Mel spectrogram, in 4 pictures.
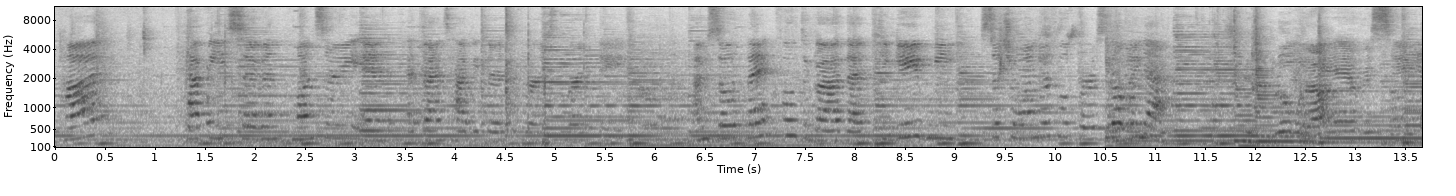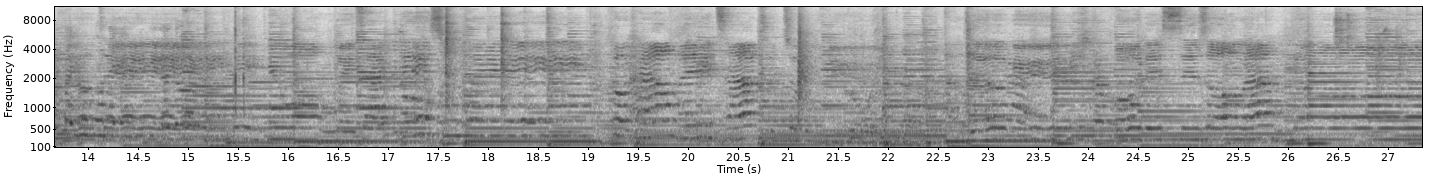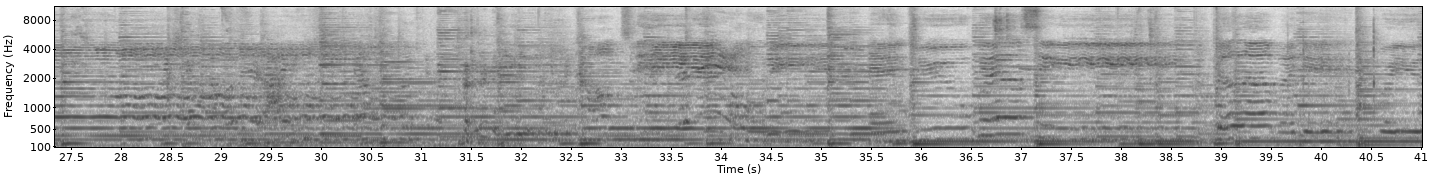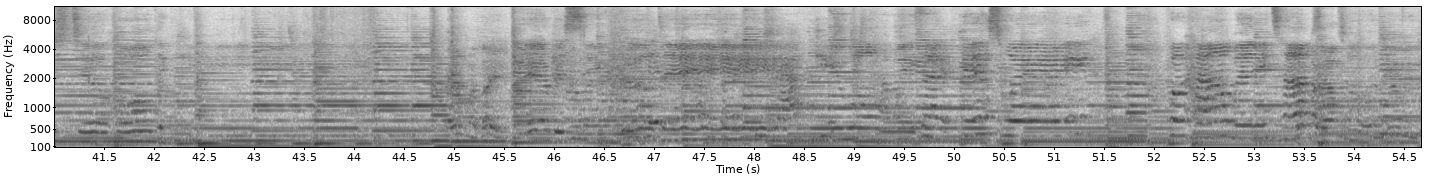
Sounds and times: Flamenco: 0:00.0 - 0:54.6
Speech: 0:01.4 - 0:05.7, 0:06.4 - 0:11.2, 0:11.8 - 0:18.7, 0:44.8 - 0:51.2, 0:52.2 - 0:54.6.

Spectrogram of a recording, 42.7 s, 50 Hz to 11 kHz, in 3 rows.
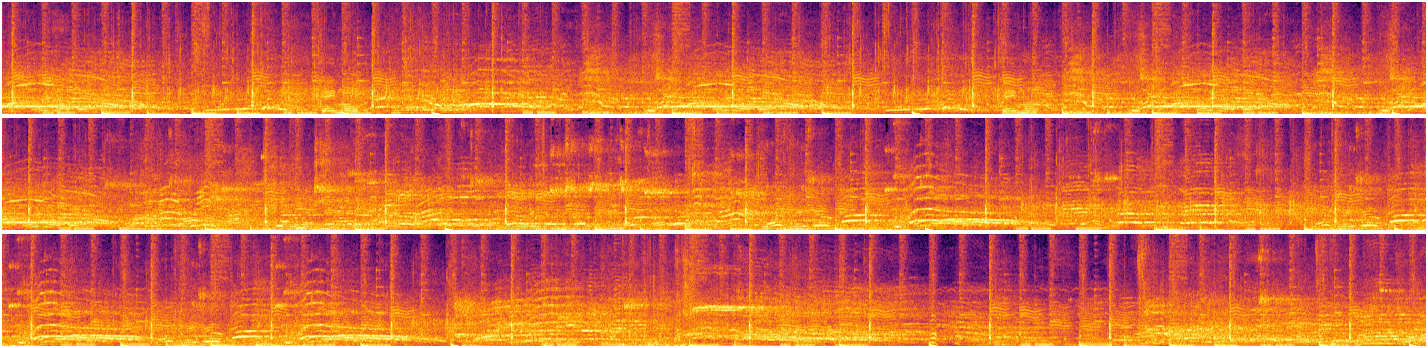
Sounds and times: Music: 0:00.0 - 0:42.7
Speech: 0:02.0 - 0:04.6, 0:08.8 - 0:23.5, 0:30.0 - 0:35.2.

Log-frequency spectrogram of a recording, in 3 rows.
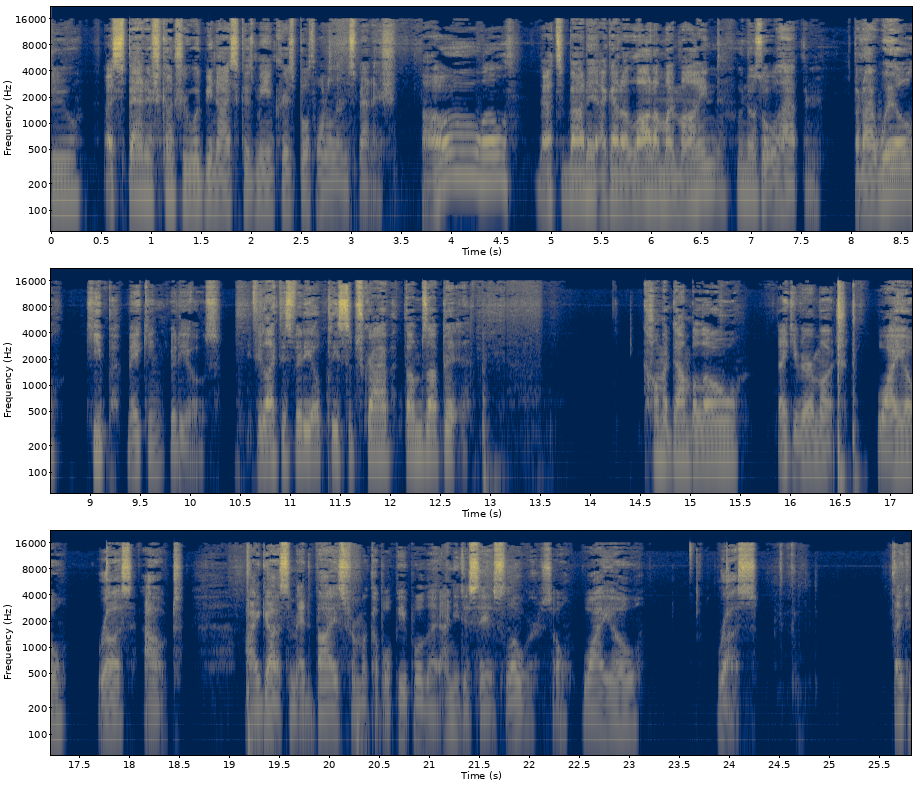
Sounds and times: Speech: 0:00.0 - 0:12.8, 0:14.5 - 0:18.6, 0:19.2 - 0:23.2, 0:23.8 - 0:24.3.

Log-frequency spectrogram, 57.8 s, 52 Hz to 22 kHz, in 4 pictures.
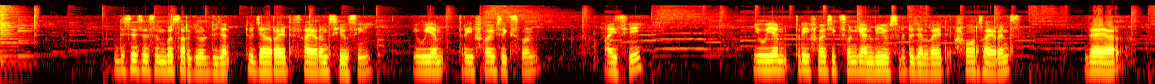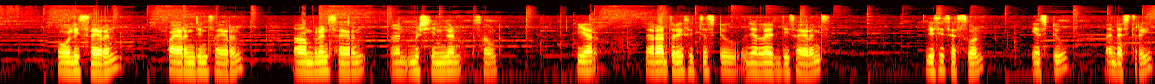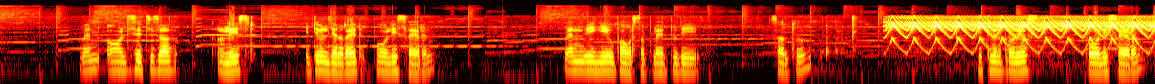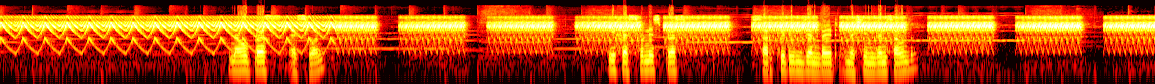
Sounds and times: Music: 0:00.0 - 0:57.7
Speech: 0:01.4 - 0:04.6, 0:05.2 - 0:06.8, 0:07.6 - 0:08.1, 0:09.4 - 0:12.8, 0:13.6 - 0:14.0, 0:15.2 - 0:15.9, 0:16.6 - 0:17.5, 0:18.1 - 0:20.7, 0:21.6 - 0:21.9, 0:22.5 - 0:24.8, 0:26.0 - 0:28.9, 0:29.9 - 0:32.1, 0:32.7 - 0:34.3, 0:35.9 - 0:37.6, 0:38.5 - 0:39.0, 0:41.1 - 0:41.8, 0:42.5 - 0:43.2, 0:46.2 - 0:47.4, 0:50.9 - 0:51.8, 0:52.8 - 0:54.8.

